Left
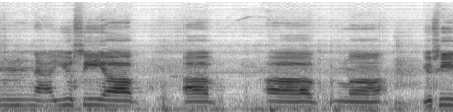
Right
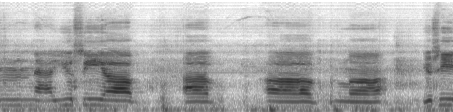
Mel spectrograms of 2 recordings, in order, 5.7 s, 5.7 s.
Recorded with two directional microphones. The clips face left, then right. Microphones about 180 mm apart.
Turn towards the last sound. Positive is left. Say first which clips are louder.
# left 3 dB
turn(degrees=25)  # may be behind; listen again after turning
